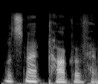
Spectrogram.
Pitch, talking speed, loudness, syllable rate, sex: 120 Hz, 305 wpm, -18 LUFS, 5.3 syllables/s, male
